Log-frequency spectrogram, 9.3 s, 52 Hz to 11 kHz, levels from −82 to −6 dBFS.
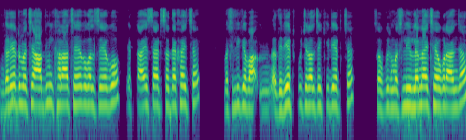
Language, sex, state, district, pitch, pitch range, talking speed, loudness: Maithili, male, Bihar, Saharsa, 195 Hz, 190-205 Hz, 230 wpm, -16 LUFS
